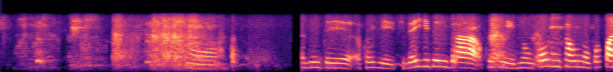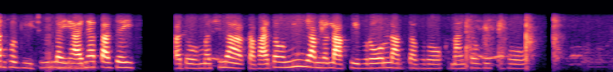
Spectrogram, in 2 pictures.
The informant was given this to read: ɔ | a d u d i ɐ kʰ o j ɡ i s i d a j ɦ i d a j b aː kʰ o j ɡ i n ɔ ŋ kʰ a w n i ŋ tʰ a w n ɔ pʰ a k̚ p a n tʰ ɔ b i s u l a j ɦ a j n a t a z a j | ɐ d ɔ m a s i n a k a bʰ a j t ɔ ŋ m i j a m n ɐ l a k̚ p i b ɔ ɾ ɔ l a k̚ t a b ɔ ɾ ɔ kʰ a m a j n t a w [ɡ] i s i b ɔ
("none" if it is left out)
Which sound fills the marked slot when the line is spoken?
ɡ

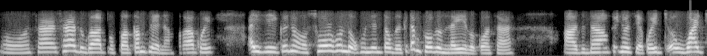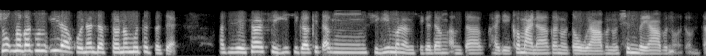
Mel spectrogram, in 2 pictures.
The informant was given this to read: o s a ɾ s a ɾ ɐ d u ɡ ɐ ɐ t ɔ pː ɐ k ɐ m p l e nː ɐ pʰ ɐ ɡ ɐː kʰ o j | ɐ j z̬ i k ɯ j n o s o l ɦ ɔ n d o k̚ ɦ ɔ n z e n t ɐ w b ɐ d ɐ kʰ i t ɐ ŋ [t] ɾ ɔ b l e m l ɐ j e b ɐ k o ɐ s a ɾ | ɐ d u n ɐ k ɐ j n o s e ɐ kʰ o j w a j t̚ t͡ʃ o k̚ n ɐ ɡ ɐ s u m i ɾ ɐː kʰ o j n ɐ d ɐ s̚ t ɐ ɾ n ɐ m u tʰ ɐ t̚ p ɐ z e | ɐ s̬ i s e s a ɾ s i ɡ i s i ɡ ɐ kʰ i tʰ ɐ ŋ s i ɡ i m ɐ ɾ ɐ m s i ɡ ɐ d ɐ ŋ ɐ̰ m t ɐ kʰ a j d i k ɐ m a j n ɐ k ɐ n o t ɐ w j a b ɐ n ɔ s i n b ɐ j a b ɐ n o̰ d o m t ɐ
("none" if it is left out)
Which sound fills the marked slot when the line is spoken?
p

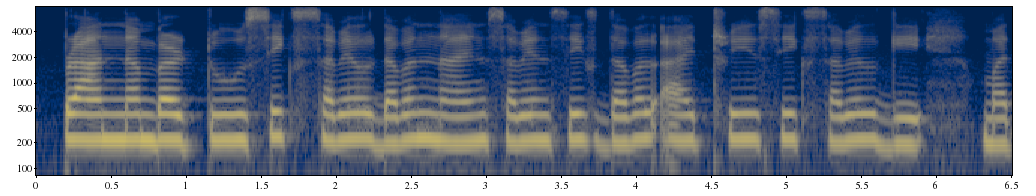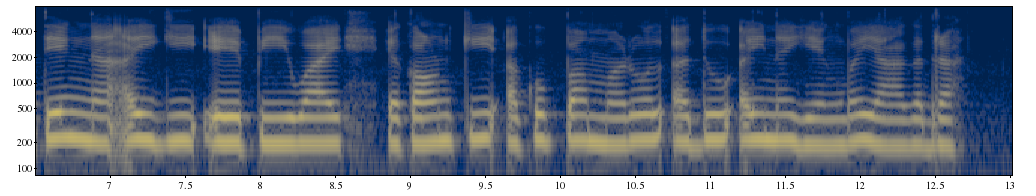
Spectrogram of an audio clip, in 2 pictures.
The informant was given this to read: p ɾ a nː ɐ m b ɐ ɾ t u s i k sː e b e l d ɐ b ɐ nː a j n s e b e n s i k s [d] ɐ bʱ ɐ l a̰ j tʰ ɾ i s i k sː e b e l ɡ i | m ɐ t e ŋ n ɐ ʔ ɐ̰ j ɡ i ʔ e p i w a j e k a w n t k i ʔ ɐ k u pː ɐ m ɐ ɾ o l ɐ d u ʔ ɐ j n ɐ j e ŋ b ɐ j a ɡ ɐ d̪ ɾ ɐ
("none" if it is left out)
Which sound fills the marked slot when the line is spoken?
d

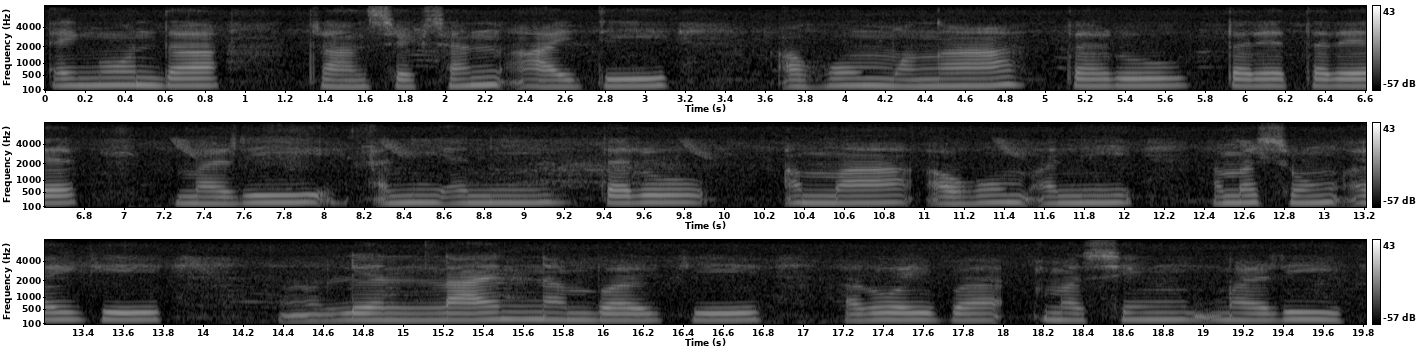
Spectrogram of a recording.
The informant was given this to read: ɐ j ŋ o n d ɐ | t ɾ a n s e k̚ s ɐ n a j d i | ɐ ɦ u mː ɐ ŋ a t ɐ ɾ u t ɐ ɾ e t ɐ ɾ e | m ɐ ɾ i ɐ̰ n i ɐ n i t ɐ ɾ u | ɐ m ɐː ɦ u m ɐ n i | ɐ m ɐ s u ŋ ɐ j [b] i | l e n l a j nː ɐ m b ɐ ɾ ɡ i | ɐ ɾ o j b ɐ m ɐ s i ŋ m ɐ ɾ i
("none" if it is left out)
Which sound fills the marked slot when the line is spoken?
ɡ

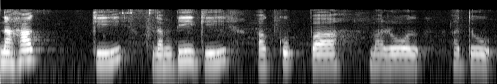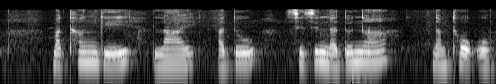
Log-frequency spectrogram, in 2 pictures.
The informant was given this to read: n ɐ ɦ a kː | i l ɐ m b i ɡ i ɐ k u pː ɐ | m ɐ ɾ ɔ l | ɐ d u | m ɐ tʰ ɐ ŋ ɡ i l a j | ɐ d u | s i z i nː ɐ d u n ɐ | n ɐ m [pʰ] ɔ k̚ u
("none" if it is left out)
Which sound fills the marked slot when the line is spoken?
tʰ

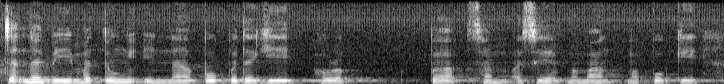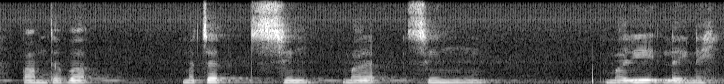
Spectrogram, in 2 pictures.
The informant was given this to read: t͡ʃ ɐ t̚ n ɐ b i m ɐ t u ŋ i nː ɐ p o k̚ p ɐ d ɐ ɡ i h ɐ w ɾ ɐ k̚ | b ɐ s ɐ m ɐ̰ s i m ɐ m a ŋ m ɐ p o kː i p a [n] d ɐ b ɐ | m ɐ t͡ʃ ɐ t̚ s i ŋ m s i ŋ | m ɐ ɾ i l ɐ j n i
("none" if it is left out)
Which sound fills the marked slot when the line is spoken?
m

